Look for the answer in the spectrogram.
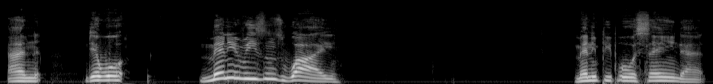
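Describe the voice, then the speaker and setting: A man's voice: a little high, a little mellow, dry recording, studio quality. Man hosting a radio talk show. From Trinidad and Tobago. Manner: measured, speaks in short broken phrases with pauses. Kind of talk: call-in radio talk monologue.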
